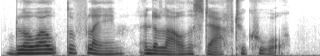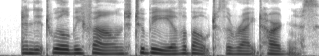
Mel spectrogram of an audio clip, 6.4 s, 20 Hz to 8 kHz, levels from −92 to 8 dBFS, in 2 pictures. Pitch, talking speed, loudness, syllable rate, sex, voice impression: 170 Hz, 205 wpm, -17 LUFS, 4.6 syllables/s, female, feminine, adult-like, slightly relaxed, powerful, slightly muffled, raspy, slightly friendly, unique, lively, slightly strict, slightly intense, sharp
